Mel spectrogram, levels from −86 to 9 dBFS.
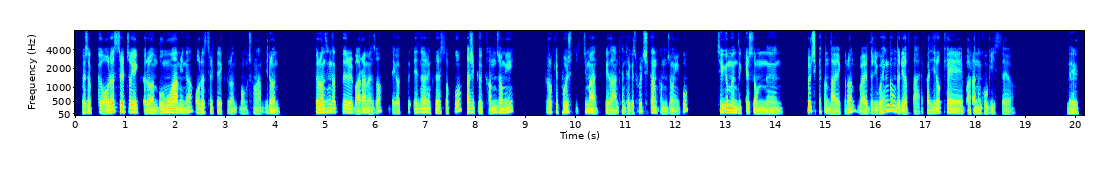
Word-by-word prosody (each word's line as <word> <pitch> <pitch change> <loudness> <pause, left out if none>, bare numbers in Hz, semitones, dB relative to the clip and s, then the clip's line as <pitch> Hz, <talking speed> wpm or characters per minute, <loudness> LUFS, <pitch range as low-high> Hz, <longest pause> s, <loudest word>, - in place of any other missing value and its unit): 그래서 110 -1 +2
그 - - +2
어렸을 140 0 +5
적의 125 -4 +4
그런 95 -1 +1
무모함이나 110 - +4
어렸을 105 -1 0
때의 90 -2 -3
그런 90 -1 -7
멍청함 80 -1 -9
이런 95 -7 0 0.7
그런 120 -1 +6
생각들을 125 -3 +1
말하면서 95 - -1 0.2
"내가 85 0 -4
그 - - -10
옛날엔 110 -1 0
그랬었고 140 - -1
사실 115 0 +3
그 110 - -1
감정이 110 - 0 0.6
그렇게 115 0 -1
보일 110 +3 +1
수도 - - -15
있지만 100 -4 0
그게 95 - -6
나한테는 90 +3 -3
되게 85 0 -3
솔직한 140 - -1
감정이고 85 -4 -3 0.6
지금은 120 -1 +5
느낄 105 +4 -2
수 110 -3 -1
없는 90 -1 -1 0.5
솔직했던 130 -8 0
나의 80 +1 0
그런 110 - -2
말들이고 90 +3 -1
행동들이었다." 145 - +2
약간 90 -1 -6
이렇게 105 -3 +1
말하는 90 +3 -2
곡이 90 +1 -5
있어요. 75 +1 -10 1.0
네. 95 -2 -1
100 Hz, 355 characters per minute, -25 LUFS, 90-120 Hz, 1.0 s, 그런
